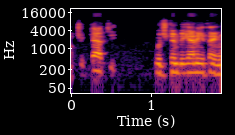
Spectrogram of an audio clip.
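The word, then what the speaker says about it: cicchetti: are enjoying the uh chris how do we pronounce that so this it's chicati it doesn't really have much to do with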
